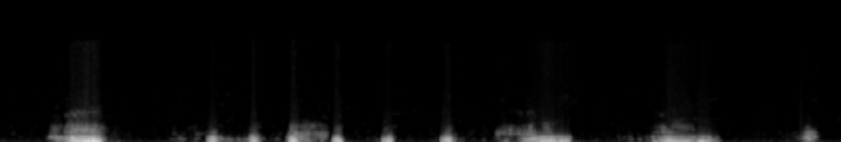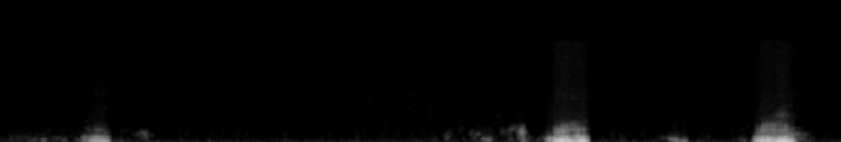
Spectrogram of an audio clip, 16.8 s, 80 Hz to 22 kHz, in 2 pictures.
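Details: Wild Carpathian red deer stag bellowing in the Bucovina mountains in the breeding season, 29 September 2022: a strong opening roar, a series of short staccato grunts, longer hoarse roars, a quiet gap, then two more roars.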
